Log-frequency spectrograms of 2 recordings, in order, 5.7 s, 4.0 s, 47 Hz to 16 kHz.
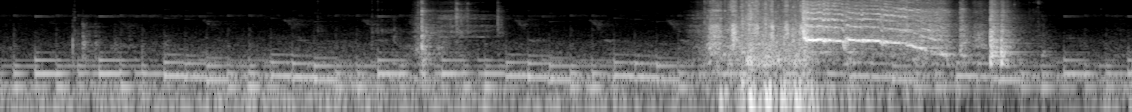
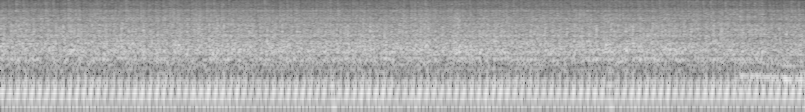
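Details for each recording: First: Briggs & Stratton 3 HP engine on an MTD edger: sharp, high squeal during recoil starter pulls that stalls the engine; the starter clutch cap is unsealed, its ball bearings dislodged, and it binds dry and rusted. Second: Briggs & Stratton 3 HP engine on an MTD edger, first start after repairing the starter clutch (unsealed cap, dislodged ball bearings) that squealed and stalled it: steady, even running, crisp exhaust, no squeal; normal running.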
